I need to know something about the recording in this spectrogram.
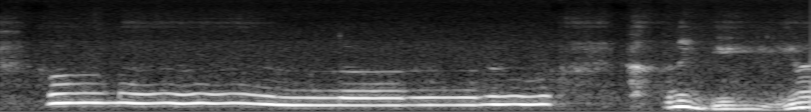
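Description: Unaccompanied female vocal holding one long sung note that slides down a little and ends after nearly three seconds. After a short pause the singing starts again near the end.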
